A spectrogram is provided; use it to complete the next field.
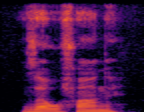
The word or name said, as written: zaufany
